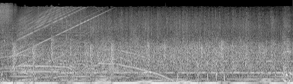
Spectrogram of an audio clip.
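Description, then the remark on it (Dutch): Steady applause from a crowd after a live song, heard through a telephone, fills the whole stretch, a dense clatter of clapping with faint whistling tones sliding through it and a low hum underneath. “Ik hoor zelfs applaus door de telefoon heen, dus dat is echt...”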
